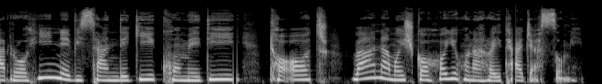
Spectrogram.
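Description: Separately encoded pieces were joined without trimming each encoder's start delay and last-frame padding, leaving a gap at a join of encoded pieces at 2.33 s (39 ms) and 5.12 s (37 ms). The speech drops to silence, with smeared edges, then resumes where it stopped.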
